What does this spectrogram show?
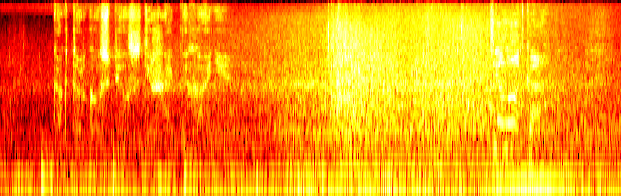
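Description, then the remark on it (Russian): Steady wash of huge Atlantic Ocean waves around a small boat in total darkness, a broad hissing surge that swells louder halfway through and stays rough, with faint murmuring voices buried beneath and low wind rumble. “Потому что волн миллионы, а я один.”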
